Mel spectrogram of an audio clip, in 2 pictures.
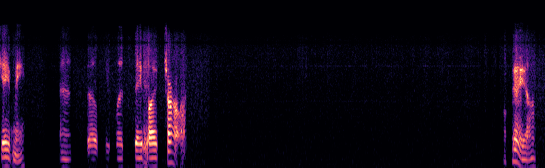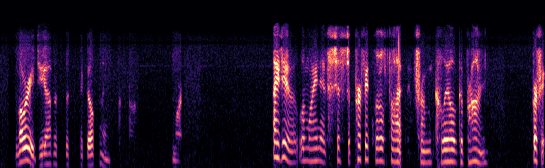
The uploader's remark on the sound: ACIM Daily Conference Call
